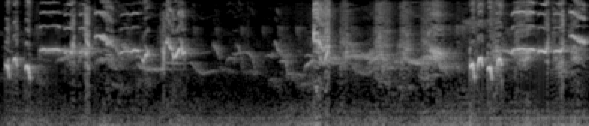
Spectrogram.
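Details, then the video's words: Vigorous oriental magpie-robin song aimed at rousing lazy, silent birds: varied whistled phrases and chirps, a short lull near the middle, then loud, dense trills and rhythmic repeated chirps at the end. "KICAUAN KACER MENGOYAK KACER BISU MALAS BUNYI JADI NGOTOT GACOR"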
